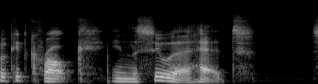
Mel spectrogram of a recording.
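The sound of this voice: It is an unforced reading voice. The background is quiet.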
